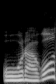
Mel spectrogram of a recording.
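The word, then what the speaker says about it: eau: 요즘은 그 디자인이 아니던데 옛날에는 요런 캡슐 모양에 오라고 되어 있었어요. 아직도 그 물 이름은 오더라고요. 프랑스로 그냥 물이란 뜻이에요. 예. 이렇게 간단하 물물이란 뜻이죠. 아무튼 오라고 발음하시면 됩니다. 오.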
